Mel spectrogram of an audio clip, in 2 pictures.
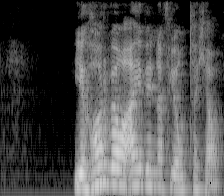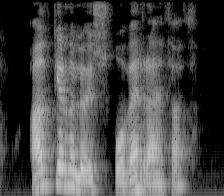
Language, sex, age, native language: Icelandic, female, 60-69, Icelandic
